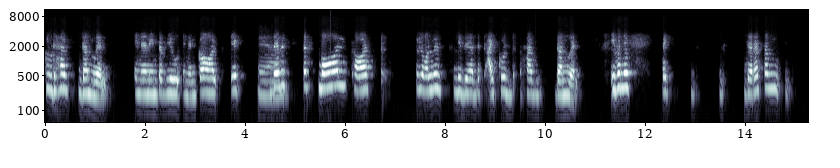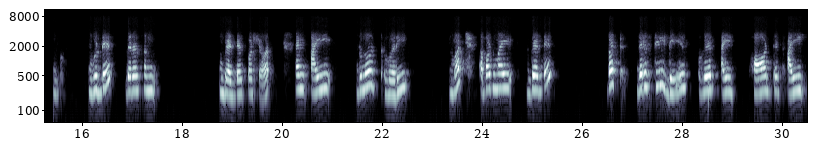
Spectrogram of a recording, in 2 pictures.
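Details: Adult woman who has stammered as long as she remembers, in spontaneous podcast interview speech: stuttering.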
